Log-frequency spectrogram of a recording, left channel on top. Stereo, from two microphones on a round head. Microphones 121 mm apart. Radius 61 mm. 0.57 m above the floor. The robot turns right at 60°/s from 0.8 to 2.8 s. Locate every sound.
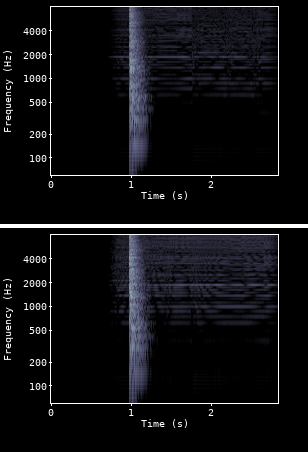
1.0 s a clap: 70° right (ahead or behind), 2 m; by 1.2 s 80° right, 2 m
